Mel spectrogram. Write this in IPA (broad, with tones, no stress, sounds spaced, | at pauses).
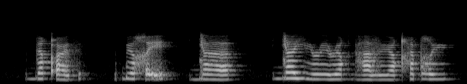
b e˦ qʼ ø˨ θ | ɓ ʏ˨˦ χ ḛ˦ | ɟ ɐː˨ | ɟ ɐː˦ j y˨ ɹ ø˨ ɹ y˨ q ɡʱ a˨ v øː˨ qʰ ɪ˦ p ʁ y˦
